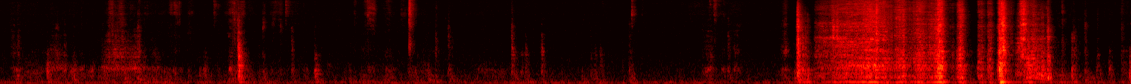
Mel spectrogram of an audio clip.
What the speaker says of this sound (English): So let me just cut this with my trimmer now and I can get a straight edge.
